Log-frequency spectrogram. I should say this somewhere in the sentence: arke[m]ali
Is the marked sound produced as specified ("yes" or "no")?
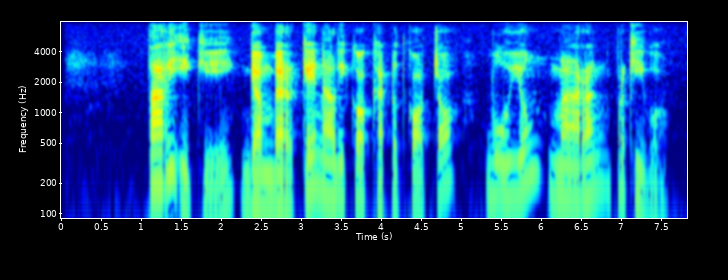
no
